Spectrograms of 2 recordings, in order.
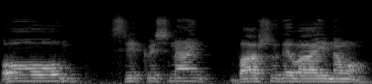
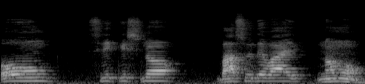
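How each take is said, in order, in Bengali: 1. কৃষ্ণ বলা হয় শেষে অতিরিক্ত 'ay' যোগ করে। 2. কৃষ্ণ বলা হয় শেষে 'ay' ছাড়া। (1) "যেটা সঠিক উচ্চারণ" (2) "এইটা কিন্তু ভুল উচ্চারণ।"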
